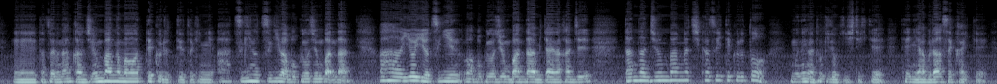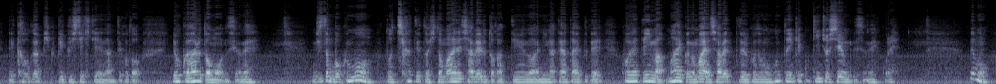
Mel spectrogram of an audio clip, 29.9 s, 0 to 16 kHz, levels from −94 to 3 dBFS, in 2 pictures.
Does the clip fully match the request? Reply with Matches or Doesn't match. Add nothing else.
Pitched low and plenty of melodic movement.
Doesn't match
